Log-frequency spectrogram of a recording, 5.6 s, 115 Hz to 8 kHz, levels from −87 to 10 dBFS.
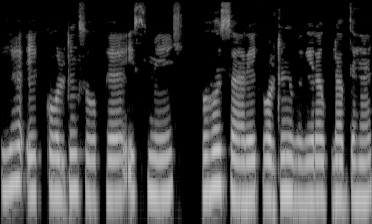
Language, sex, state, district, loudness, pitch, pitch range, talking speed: Hindi, female, Bihar, Sitamarhi, -22 LUFS, 195 Hz, 190-205 Hz, 130 wpm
